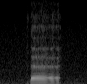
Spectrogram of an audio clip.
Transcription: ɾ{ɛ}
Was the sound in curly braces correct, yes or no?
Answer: no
